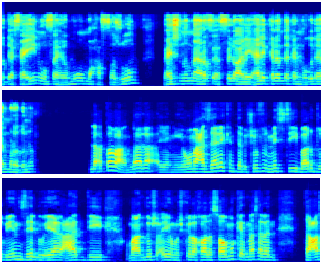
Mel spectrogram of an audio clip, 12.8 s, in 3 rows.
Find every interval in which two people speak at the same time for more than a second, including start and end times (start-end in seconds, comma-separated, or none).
none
